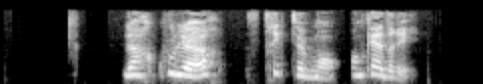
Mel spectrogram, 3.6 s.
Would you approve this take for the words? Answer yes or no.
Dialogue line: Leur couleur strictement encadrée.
yes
